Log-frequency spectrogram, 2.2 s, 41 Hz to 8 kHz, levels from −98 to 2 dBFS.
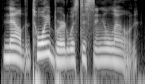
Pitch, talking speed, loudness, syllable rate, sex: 195 Hz, 220 wpm, -17 LUFS, 5.0 syllables/s, female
